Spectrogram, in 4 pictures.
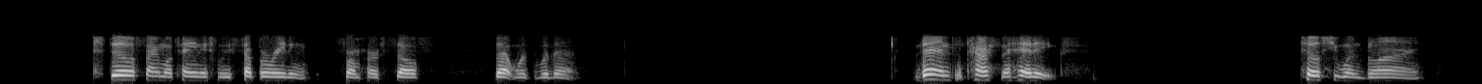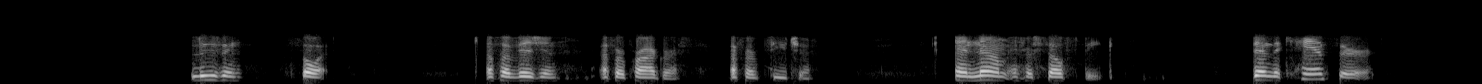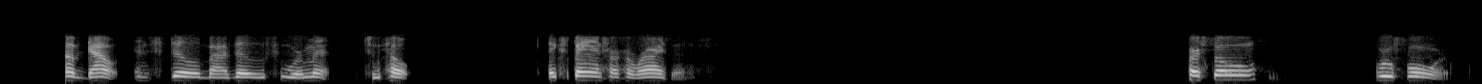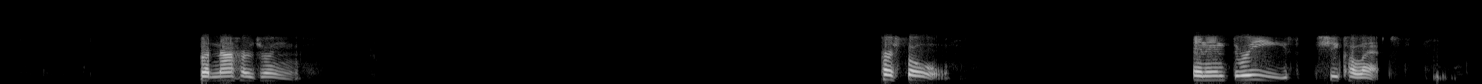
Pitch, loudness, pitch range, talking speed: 185 Hz, -23 LUFS, 170-215 Hz, 65 wpm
